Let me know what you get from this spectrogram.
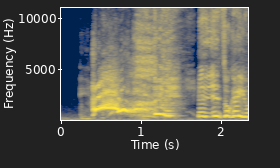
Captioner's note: screams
